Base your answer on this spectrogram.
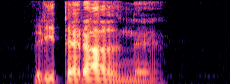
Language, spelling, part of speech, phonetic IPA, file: Polish, literalny, adjective, [ˌlʲitɛˈralnɨ], Pl-literalny.ogg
